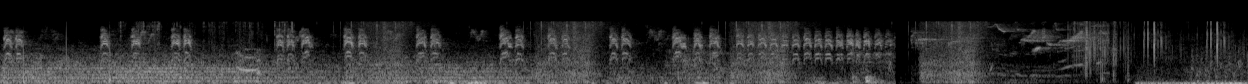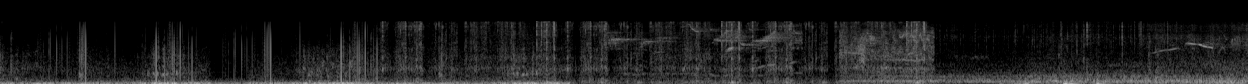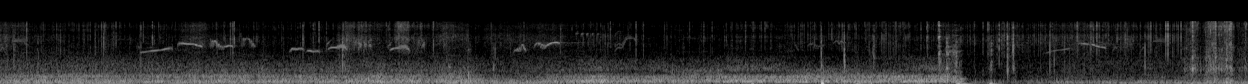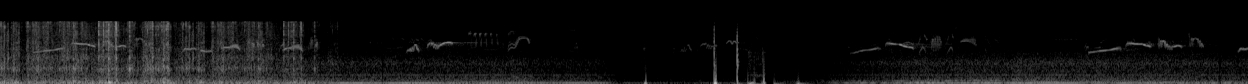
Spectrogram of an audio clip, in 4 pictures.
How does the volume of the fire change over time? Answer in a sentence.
The loudness of the fire goes up.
